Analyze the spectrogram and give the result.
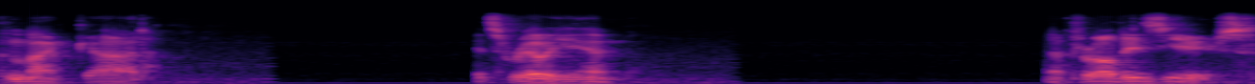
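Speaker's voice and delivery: low mutter under the breath, to oneself. With Good Devil waiting for a mistake, muttered under breath. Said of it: "Just mutter under my breath".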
